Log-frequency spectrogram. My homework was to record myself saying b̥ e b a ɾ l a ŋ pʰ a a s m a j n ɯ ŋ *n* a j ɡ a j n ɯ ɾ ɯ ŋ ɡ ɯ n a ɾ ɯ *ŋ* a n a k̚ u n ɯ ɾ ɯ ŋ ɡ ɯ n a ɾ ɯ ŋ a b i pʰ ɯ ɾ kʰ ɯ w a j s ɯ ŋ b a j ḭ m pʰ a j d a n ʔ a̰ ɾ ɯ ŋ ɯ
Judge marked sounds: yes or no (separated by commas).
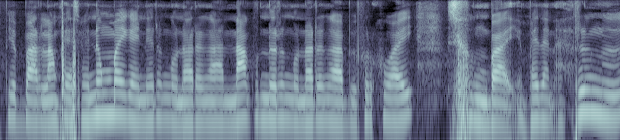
no, yes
